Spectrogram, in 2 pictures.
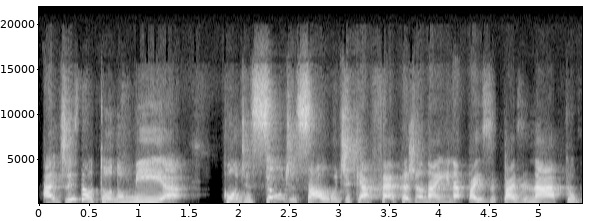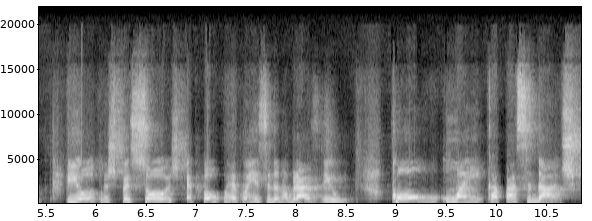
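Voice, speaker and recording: A middle-aged woman teacher, telling a classroom story casually and acting out the dialogue with lively jumps in pitch. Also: measured pace.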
